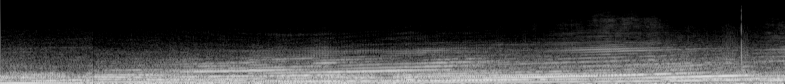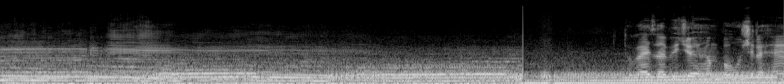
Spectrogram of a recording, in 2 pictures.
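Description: A motorcycle engine revs up and down close by.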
